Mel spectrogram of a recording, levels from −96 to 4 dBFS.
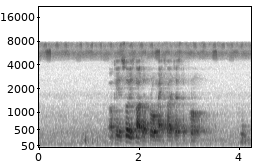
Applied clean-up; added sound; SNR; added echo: none; Cricket; 14 dB; reverberation time 0.7 s.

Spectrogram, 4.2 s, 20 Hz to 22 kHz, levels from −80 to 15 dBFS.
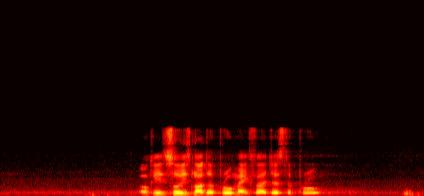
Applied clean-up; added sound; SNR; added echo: none; none; none; none.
